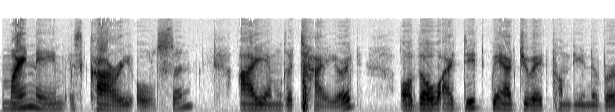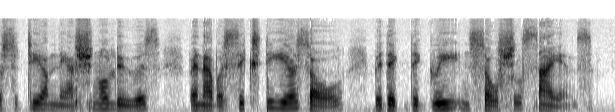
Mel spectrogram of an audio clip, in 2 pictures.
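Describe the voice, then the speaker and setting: In a normal speaking voice, a woman talks at a fairly low pitch and fairly slow pace with fairly even intonation, in a dry, close sound with no echo. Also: quiet background. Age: 60s. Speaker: kidney transplant recipient. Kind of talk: testimony.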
